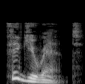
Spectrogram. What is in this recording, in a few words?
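"figurante", English, British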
